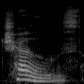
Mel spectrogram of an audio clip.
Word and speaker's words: chose: And the verb in past is chose. Okay, repeat. Chose. Again, chose. Eso es muy bien. So that O, esa O, it sounds like O, U. Okay, so chose.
